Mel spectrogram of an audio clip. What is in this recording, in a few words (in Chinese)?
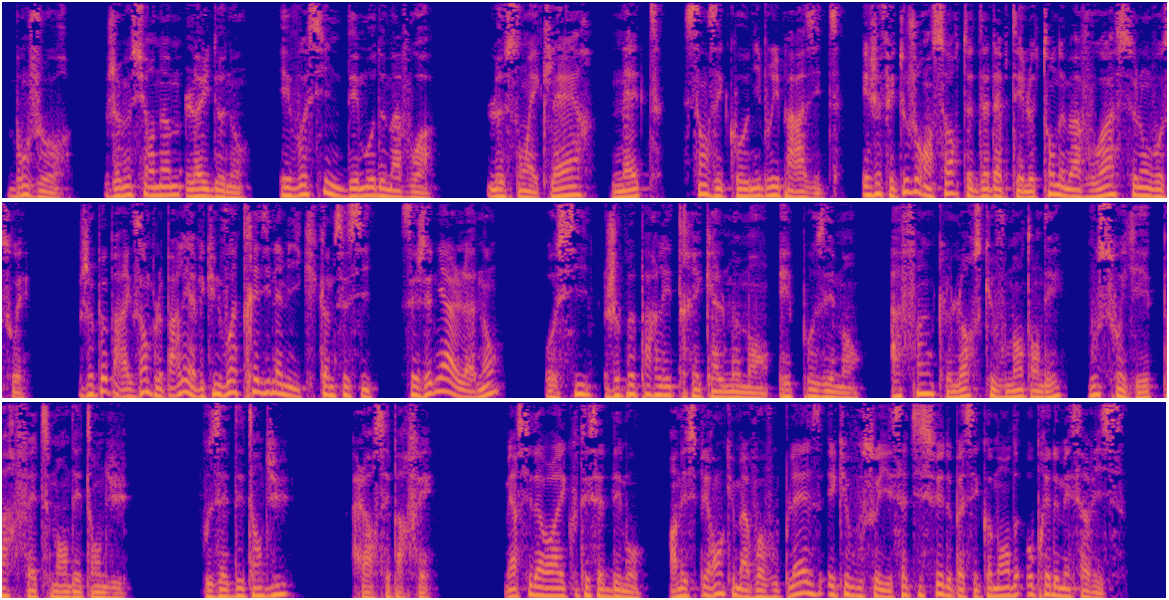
法语男, 外语, 小语种, 磁性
